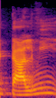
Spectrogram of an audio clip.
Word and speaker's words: Ptolemy: के यहाँ लिखा है टालमी का, चौथा है जो कि आते हैं जोग्राफर। तो रोमन में यहाँ चौथे जोग्राफर जो है टालमी, या इंग्लिश में आप कहेंगे PTOLEMY, ठीक है, पी साइलेंट है।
